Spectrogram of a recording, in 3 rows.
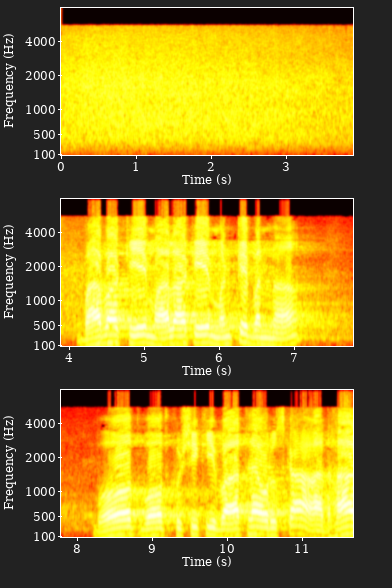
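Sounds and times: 
audience applause: 0:00.0 - 0:04.1
speech: 0:04.2 - 0:07.2, 0:08.2 - 0:11.6.

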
